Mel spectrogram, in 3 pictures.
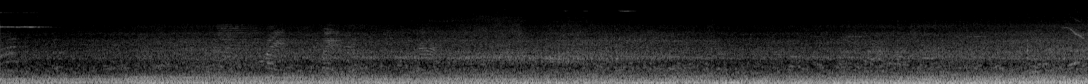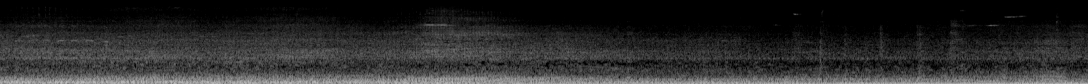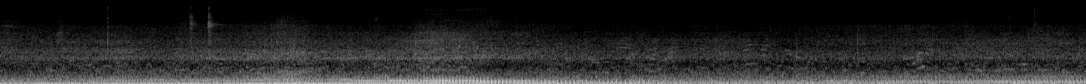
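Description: Street traffic: motorbike and car engines running and passing close by at low speed, with voices in the background. The sound swells about halfway through and is loudest a few seconds before the end, as a vehicle passes close.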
